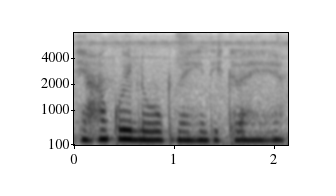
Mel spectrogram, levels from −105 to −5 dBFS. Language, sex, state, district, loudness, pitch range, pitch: Hindi, female, Madhya Pradesh, Umaria, -14 LUFS, 215-230 Hz, 220 Hz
